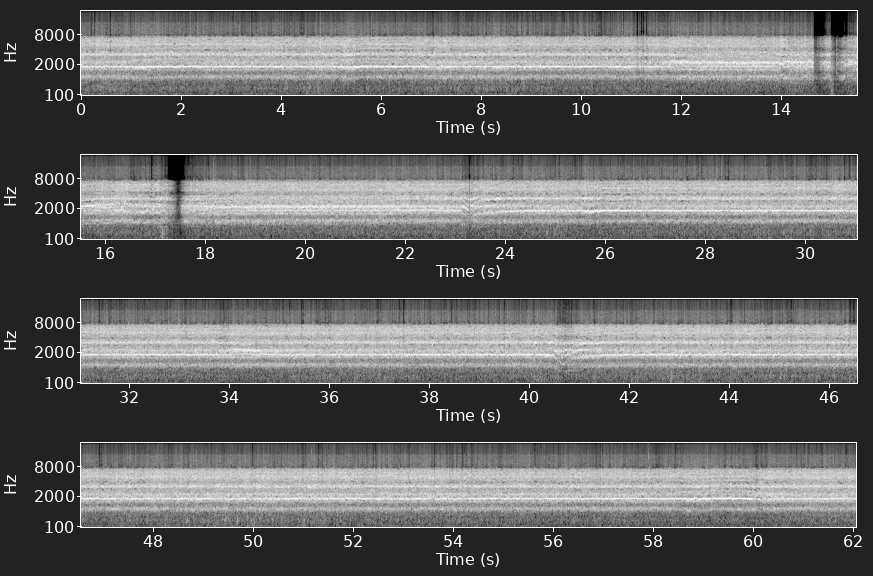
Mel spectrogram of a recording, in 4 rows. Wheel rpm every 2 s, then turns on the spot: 230, 230, 230, 230, 230, 230, 210, 140, 160, 210, 210, 220, 230, 230, 230, 230, 230, 230, 230, 230, 210, 230, 230, 230, 230, 230, 230, 230, 230, 230, 230.
16-18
